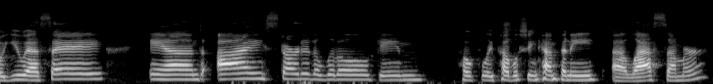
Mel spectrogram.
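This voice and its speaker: A woman's voice: medium pitch, dry recording. A woman who runs a small game company, chatting on a video-call panel and readily asking the group questions. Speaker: game designer and publisher. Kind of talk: casual panel chat.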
